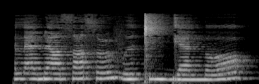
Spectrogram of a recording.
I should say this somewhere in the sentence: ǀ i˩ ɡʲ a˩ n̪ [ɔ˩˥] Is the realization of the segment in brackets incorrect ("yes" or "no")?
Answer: no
